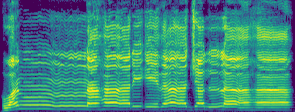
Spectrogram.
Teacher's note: واو کو نون کے ساتھ ملا دیں گے، یہ الف اور لام نہیں پڑھے جائیں گے، نون کے اوپر تشدید ہے، یہاں پر غنہ کر کے پڑھیں گے، را کو باریک پڑھیں گے۔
